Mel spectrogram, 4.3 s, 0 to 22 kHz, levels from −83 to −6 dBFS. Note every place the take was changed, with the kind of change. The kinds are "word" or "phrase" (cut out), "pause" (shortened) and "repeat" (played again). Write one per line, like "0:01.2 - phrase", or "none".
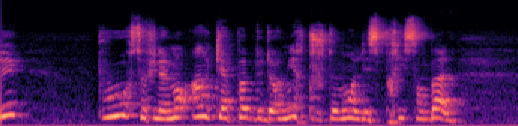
0:01.2 - word
0:02.6 - word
